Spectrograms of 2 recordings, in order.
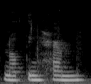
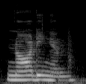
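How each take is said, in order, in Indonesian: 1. Ini diucapkan dengan cara yang familiar, sesuai ejaannya. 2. Ini diucapkan dengan cara lokal Inggris. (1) "biasanya kan kalau kita taunya Nottingham" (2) "Yang benar"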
